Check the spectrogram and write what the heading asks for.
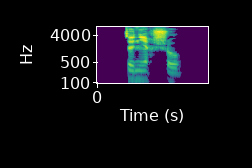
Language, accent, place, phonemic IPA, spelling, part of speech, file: French, France, Lyon, /tə.niʁ ʃo/, tenir chaud, verb, LL-Q150 (fra)-tenir chaud.wav
- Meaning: to keep (someone) warm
